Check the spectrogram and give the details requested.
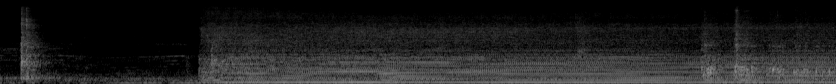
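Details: Philips LatteGo EP4346 espresso machine after repair of a cracked grinder coffee chute (water had been going to the drip tray): a click, then the pump holds a steady, even hum with no sputter; brewing normally.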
